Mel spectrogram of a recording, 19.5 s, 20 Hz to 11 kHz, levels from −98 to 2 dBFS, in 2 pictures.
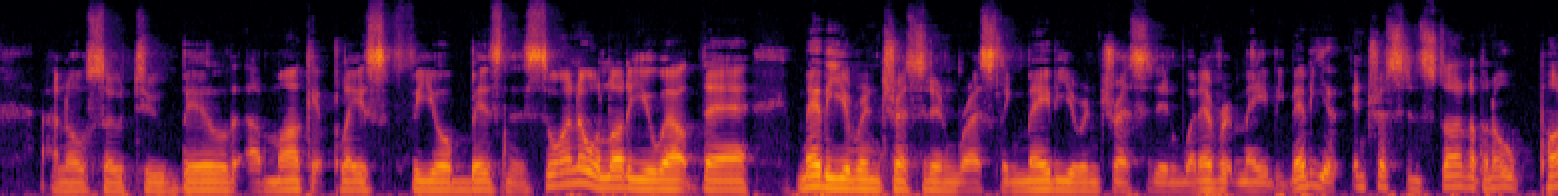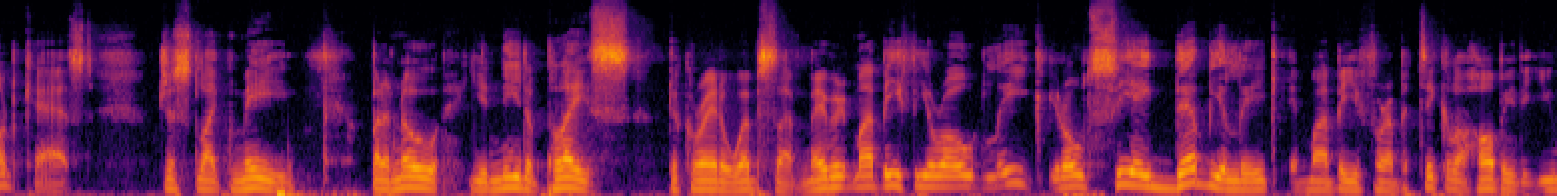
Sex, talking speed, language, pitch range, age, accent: male, 230 wpm, English, 100-120 Hz, 30-49, British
